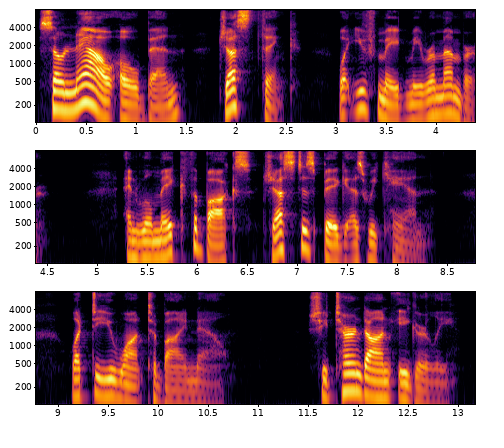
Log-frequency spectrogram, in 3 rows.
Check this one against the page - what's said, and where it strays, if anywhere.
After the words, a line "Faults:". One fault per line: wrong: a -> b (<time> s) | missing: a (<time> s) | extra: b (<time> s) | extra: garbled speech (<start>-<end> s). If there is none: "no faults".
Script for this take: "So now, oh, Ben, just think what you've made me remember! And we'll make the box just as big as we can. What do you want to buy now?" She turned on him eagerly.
"So now, oh, Ben, just think what you've made me remember! And we'll make the box just as big as we can. What do you want to buy now?" She turned on eagerly.
Faults:
missing: him (12.4 s)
